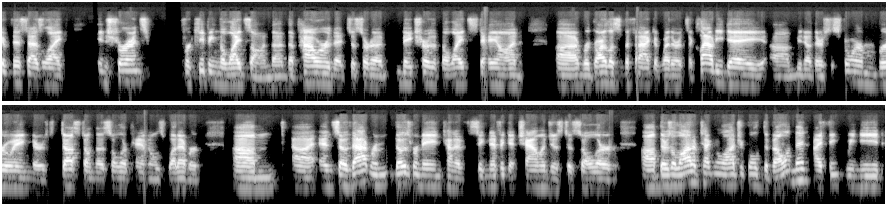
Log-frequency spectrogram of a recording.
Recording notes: Zoom and Facebook Live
